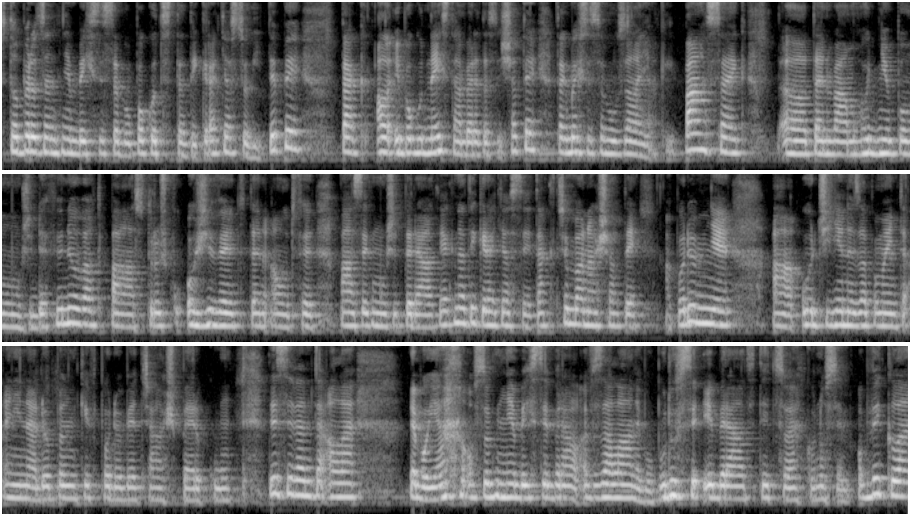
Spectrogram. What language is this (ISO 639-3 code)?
ces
